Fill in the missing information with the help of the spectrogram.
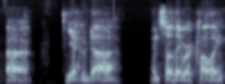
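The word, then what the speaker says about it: יהודה: as you probably know, in in Hebrew is pronounced uh Yehuda.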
